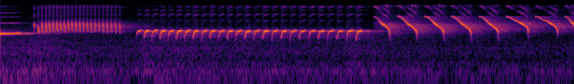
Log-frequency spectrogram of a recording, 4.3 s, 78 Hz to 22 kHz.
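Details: Canary song from a training recording meant for young birds: a short high note, a buzzy block near 4k, then a long rapid trill around 2.5k, ending in a series of quick descending whistled sweeps.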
